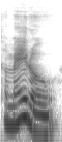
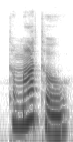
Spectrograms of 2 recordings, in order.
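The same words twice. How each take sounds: First: American tomato, tuh-MAY-roh; American style. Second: British tomato, tuh-MAH-toh; British style. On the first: Teacher repeating both options, American tomato as tuh-MAY-roh. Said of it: "영국식을 할 때는". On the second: Teacher repeating both options, British tomato as tuh-MAH-toh. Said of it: "T 발음을 그대로 살려서". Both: Shown as a demonstration.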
